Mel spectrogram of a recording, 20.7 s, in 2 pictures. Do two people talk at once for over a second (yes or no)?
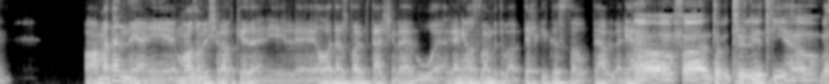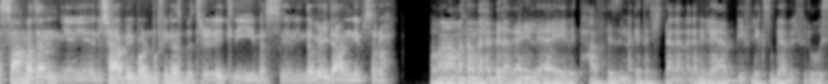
no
